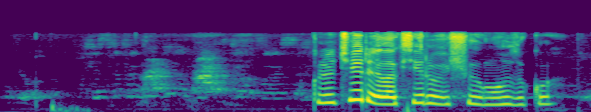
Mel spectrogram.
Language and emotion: Russian, neutral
